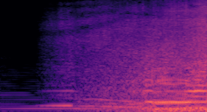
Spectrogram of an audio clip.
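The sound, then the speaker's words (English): A Mercedes car engine speeds through the night, its steady, whining drone rising and growing louder over two seconds as the car accelerates. “My Mercedes sped east through the darkness.”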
